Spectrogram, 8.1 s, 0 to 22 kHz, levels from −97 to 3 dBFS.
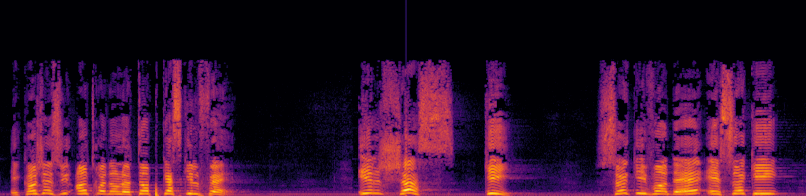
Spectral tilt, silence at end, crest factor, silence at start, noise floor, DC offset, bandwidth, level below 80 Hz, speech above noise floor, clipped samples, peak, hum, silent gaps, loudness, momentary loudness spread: -2.5 dB/octave; 0.3 s; 20 dB; 0.1 s; -58 dBFS; under 0.1%; 15.5 kHz; -54 dBFS; 40 dB; under 0.1%; 0 dBFS; none; none; -17 LUFS; 12 LU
